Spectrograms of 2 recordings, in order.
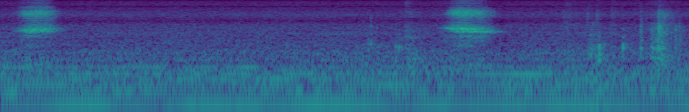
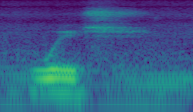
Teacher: According to voicing, it is voiceless. According to the place of articulation, it is palatal. According to manner of articulation, it is fricative.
